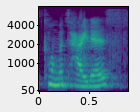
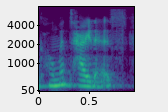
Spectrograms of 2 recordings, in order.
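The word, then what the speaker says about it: comitatus: The first is comatitis. So that's how you pronounce that one, comatitis.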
